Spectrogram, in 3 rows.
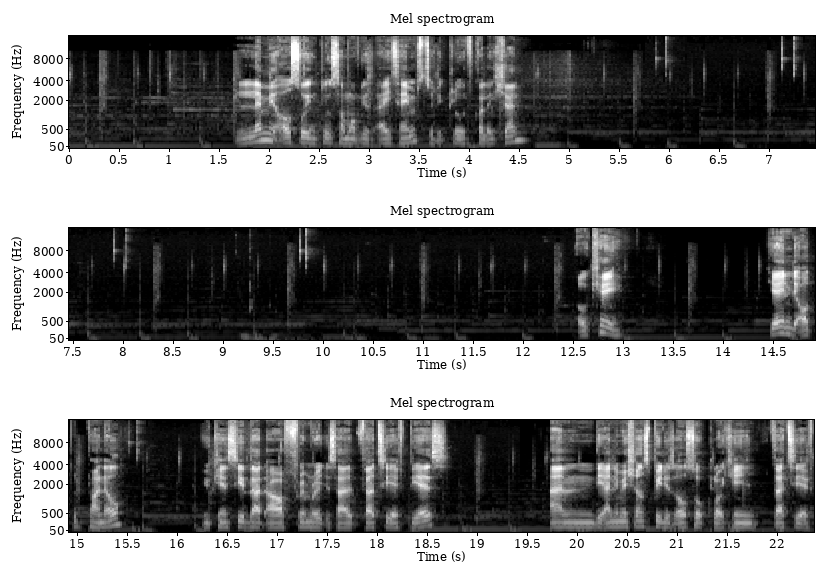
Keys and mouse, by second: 0.7 space, 3.4 m, 7.1 right click, 7.9 click, 8.7 m, 10.4 space, 13.0 space, 13.4 middle click, 14.2-14.5 middle drag, 15.4 click, 19.1 space.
